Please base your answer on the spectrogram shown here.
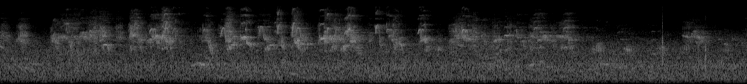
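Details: Introduced common mynas wrestling in a scuffle on a hotel lawn on the Big Island of Hawaii give a dense jumble of harsh, chattering squawks and sharp chirps, overlapping almost without pause over a steady outdoor hiss.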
